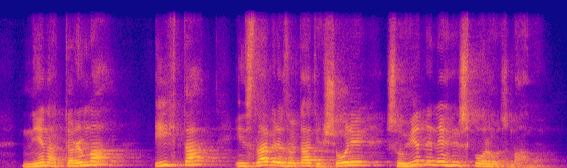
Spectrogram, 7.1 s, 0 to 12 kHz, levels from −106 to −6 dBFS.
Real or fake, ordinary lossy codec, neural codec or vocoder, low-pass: fake; none; codec, 44.1 kHz, 7.8 kbps, DAC; 10.8 kHz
